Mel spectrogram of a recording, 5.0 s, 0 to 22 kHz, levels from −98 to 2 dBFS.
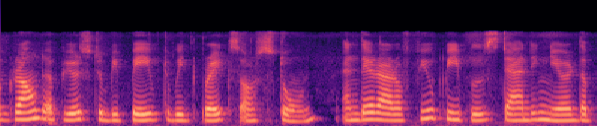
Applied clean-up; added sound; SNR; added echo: neural mask model Resemble Enhance denoiser.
